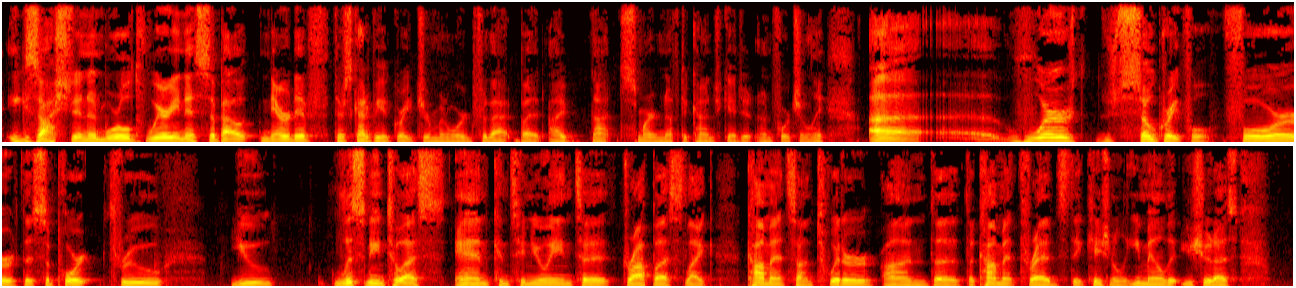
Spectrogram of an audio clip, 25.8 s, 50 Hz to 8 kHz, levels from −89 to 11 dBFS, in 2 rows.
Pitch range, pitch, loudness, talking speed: 95-115 Hz, 105 Hz, -24 LUFS, 135 wpm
